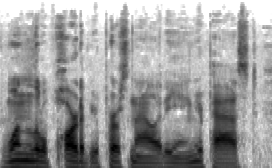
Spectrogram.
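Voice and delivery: ordinary delivery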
